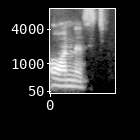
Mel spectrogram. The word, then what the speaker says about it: honest: And so your pronunciation here and there had an issue, especially the word honest.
